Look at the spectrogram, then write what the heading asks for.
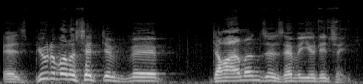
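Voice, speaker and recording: A shady little Cockney shopkeeper in an old-time radio drama. His voice is very high for a man and bobs up and down. He is obliging, colloquial and deferential. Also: very animated, moderate pace, fairly bright tone. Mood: proud, deferential. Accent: Cockney English. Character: shady, obliging London back-street craftsman of skeleton keys.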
